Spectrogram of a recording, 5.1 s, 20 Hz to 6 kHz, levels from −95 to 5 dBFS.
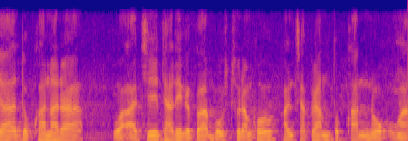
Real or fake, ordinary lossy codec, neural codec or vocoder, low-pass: fake; none; codec, 16 kHz, 4 kbps, X-Codec, HuBERT features, trained on general audio; 5.4 kHz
